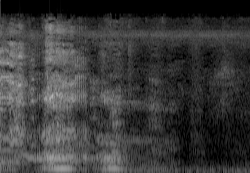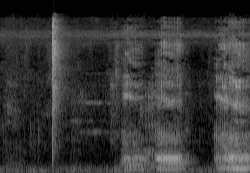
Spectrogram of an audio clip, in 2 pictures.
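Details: Pigs of Yorkshire and Hampshire breeds at a farm in Bongaigaon, Assam, uttering loud harmonic grunts at the start and end, separated by a quiet stretch and one sharp click.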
